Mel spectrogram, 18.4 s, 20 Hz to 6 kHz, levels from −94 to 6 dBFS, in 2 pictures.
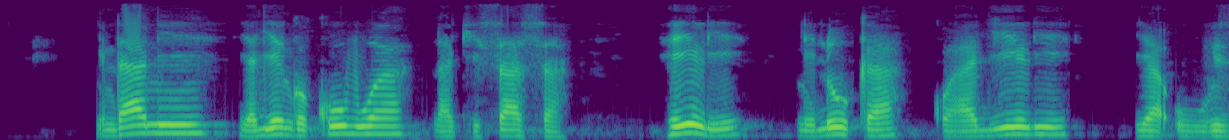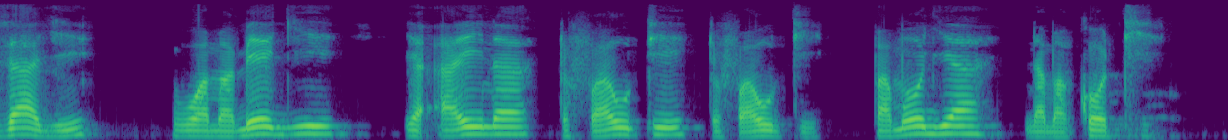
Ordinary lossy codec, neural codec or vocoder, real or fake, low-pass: AAC, 32 kbps; none; real; 5.4 kHz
